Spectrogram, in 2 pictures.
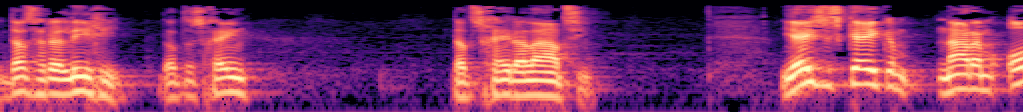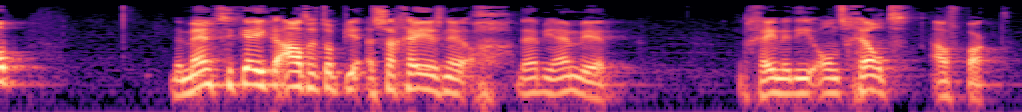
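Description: Male preacher, fairly high husky voice, earnest sermon delivery. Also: fairly bright tone. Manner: earnest, pleading, addresses the congregation directly. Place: church.

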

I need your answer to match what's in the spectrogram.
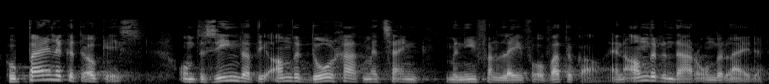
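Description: A man preaching a sermon, speaking slowly and deliberately, with hesitations and restarts. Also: mid-range voice, animated, vocal fry. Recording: long hall reverb.

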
